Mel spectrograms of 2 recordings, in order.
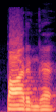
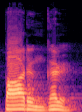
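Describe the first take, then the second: First: The final consonant is dropped from the ending. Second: The word ends with a full final syllable. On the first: It is casual everyday speech. "that becomes பாருங்க in spoken Tamil" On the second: It is formal speech. "to tell with respect in formal Tamil"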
